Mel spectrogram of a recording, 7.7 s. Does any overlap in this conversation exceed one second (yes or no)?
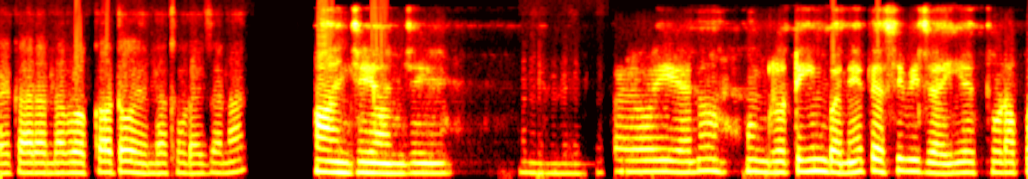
no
